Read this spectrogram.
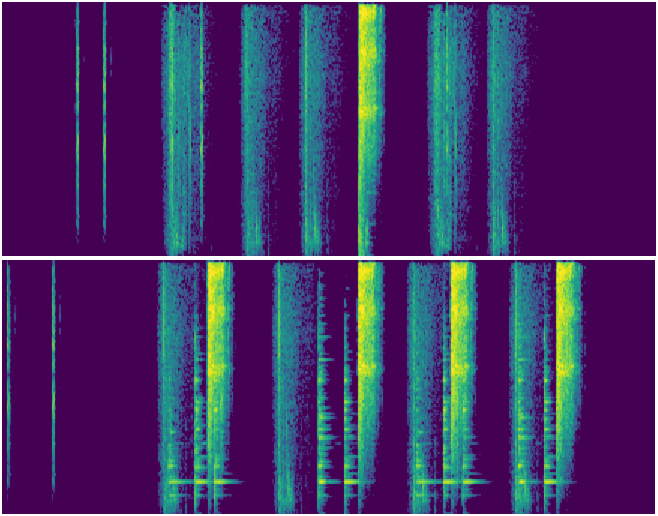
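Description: Soft game menu clicks and whooshes sound one after another.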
